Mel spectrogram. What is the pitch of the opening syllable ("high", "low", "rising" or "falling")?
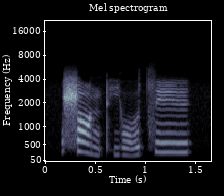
falling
